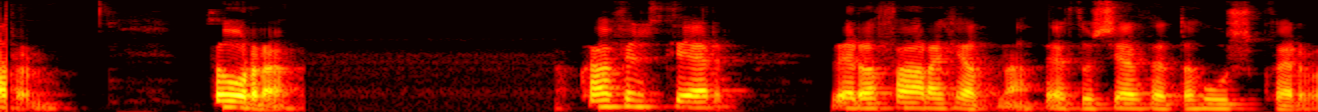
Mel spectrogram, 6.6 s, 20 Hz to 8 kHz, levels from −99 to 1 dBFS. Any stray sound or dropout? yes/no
no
